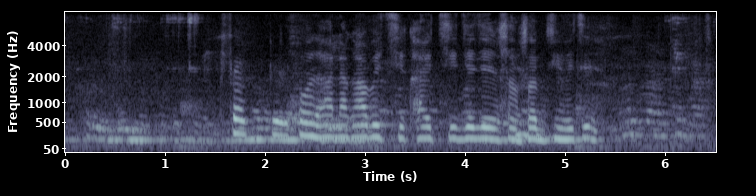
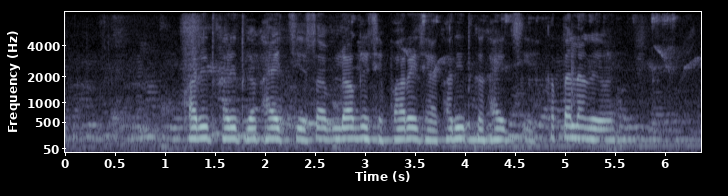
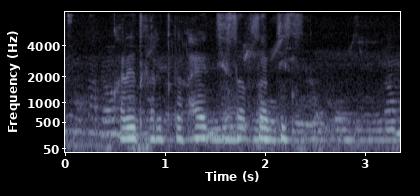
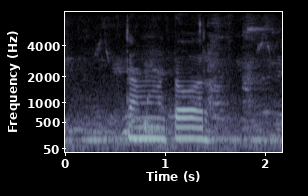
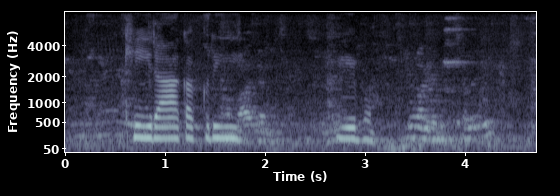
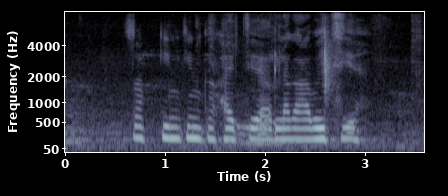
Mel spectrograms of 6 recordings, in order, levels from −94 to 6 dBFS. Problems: continuous background conversations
